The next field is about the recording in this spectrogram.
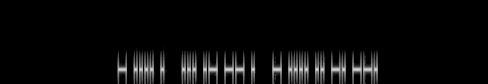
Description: Morse code, heard as a keyed tone, about 44 wpm, 700 Hz. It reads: THE SAME THING
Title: Sets of 3 Words 45wpm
